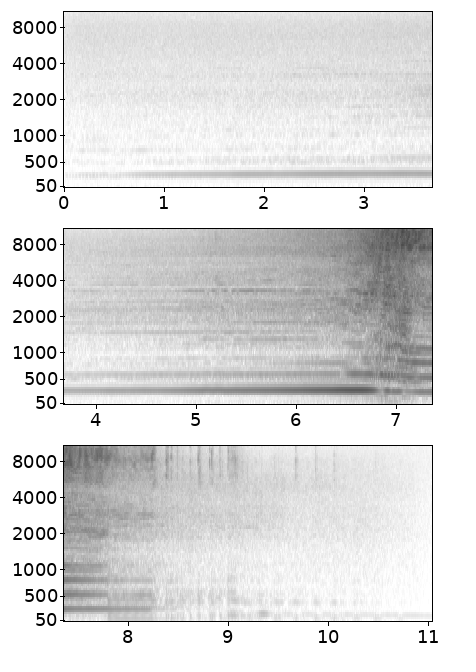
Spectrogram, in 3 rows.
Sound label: car saab 92 exterior pass left to right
